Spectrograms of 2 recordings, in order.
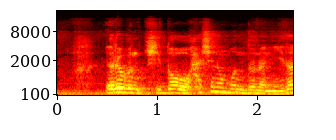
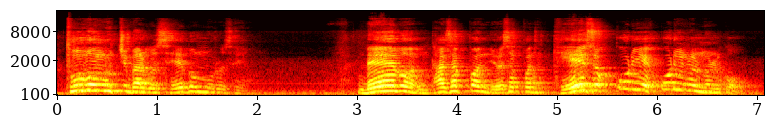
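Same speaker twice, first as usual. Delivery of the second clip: loud, raised, emphatic preaching; building exhortation; 3 semitones higher, 4 dB louder than usual. Real, not acted. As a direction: drive each repeated phrase home. Preacher builds exhortation to keep asking.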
